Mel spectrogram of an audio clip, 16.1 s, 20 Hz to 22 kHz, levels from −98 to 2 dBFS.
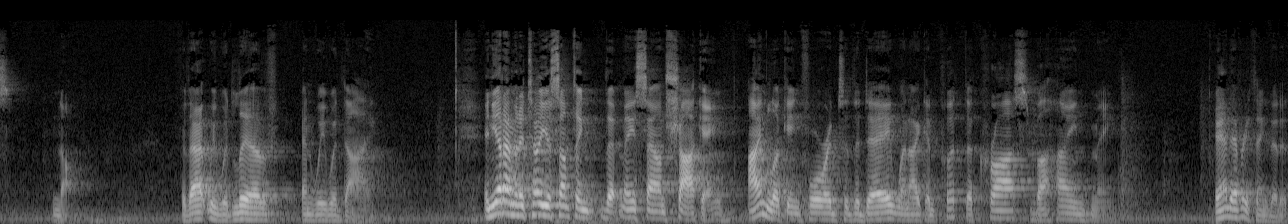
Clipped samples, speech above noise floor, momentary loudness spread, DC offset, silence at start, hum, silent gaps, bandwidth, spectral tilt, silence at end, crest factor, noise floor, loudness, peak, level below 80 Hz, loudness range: under 0.1%; 28 dB; 20 LU; under 0.1%; 0 s; 60 Hz at -60 dBFS; none; 13.5 kHz; -5 dB/octave; 0 s; 22 dB; -59 dBFS; -31 LUFS; -10 dBFS; -62 dBFS; 9 LU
